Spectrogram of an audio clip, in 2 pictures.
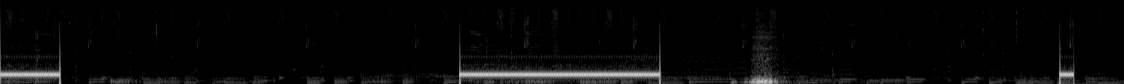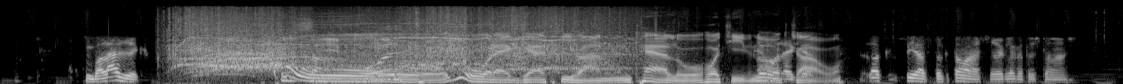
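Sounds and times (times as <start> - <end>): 
telephone line tone as a call is placed to a listener: 0.0 - 0.6, 4.6 - 6.6
speech: 12.1 - 12.8, 14.0 - 22.0
laughter: 13.3 - 18.1.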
